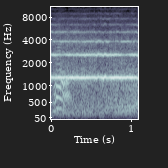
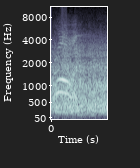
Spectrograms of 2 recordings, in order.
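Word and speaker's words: Froy: My name's Troy. You said Troy? No, not Indy. Troy. I'm sorry, I can't hear. It rhymes with joy.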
